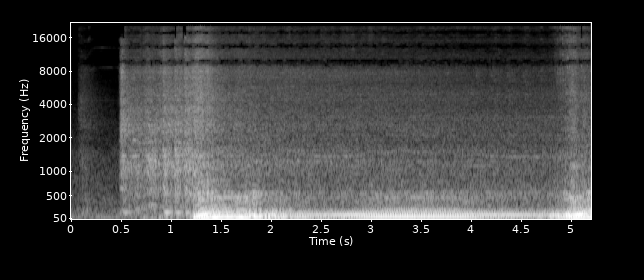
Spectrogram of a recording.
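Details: VY Commodore work wagon after new exhaust from extractors back: Redback 2.5" cat-back, centre muffler, rear resonator, twin 2.25" section with high-flow cats; starts to deep even burble, smooth idle, clean blips, no rattles or drone: normal exhaust note.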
